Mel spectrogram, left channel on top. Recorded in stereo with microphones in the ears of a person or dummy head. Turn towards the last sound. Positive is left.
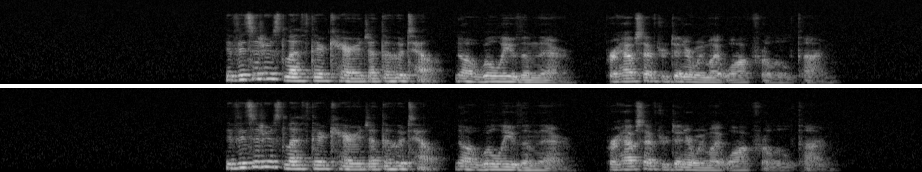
turn(degrees=65)  # may be behind; listen again after turning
